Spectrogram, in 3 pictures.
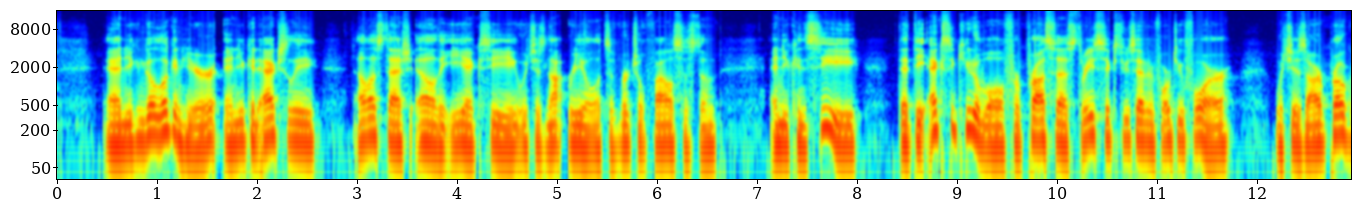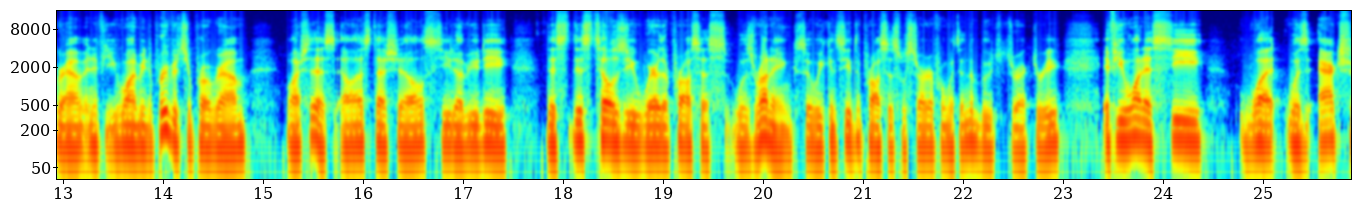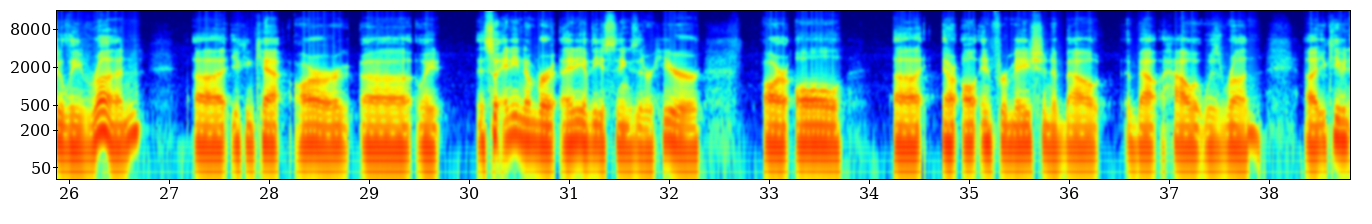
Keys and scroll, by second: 2.6-5.2 typing, 15.2-19.3 typing, 27.0-31.9 typing.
